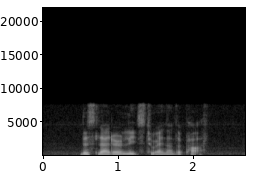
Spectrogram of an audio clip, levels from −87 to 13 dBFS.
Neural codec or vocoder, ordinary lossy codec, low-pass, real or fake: none; none; none; real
